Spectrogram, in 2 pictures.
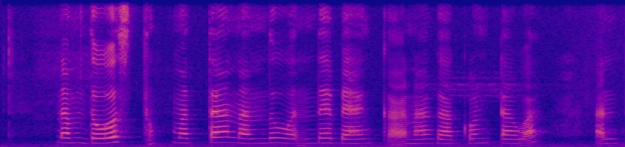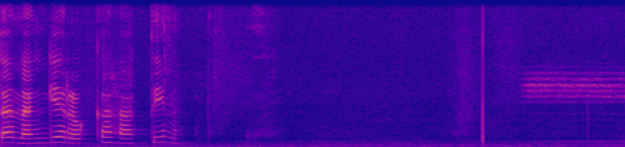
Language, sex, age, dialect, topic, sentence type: Kannada, female, 18-24, Northeastern, banking, statement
